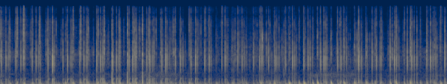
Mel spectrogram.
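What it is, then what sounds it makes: Plastic calculator tapped. Fingertips rapidly tap the keys and body of a handheld black plastic scientific calculator. The result is a dense, continuous stream of short, dry plastic clicks and taps, each with a soft low thump and a bright edge and almost no ring.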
